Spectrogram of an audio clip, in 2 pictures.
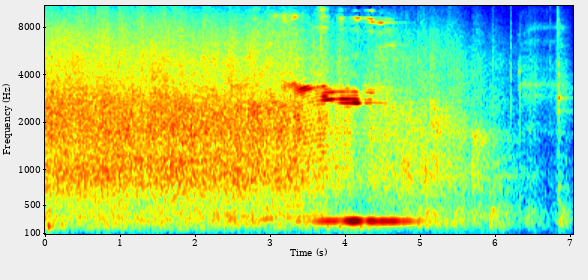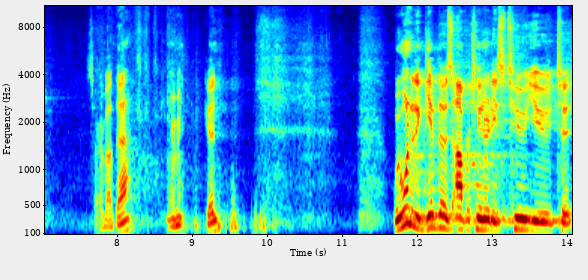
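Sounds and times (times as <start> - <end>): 
audience applause: 0.0 - 6.3
speech: 7.9 - 9.7, 11.7 - 14.0.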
